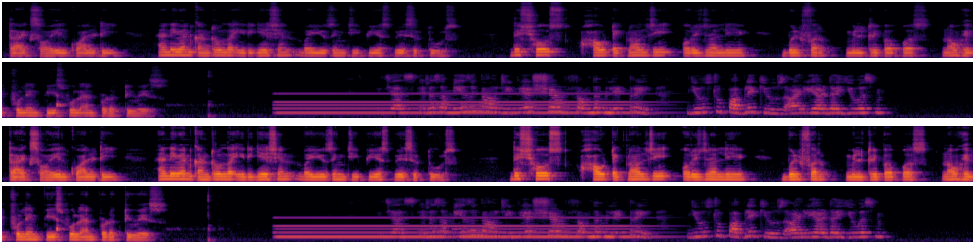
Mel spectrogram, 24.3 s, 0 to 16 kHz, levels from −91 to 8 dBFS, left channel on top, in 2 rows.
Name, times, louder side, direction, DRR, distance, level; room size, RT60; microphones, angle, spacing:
voice 1, 0.1-1.4 1.9-5.7 6.4-9.3 9.8-10.3 10.6-14.2, right 5 dB, 70° right, 0.3 m, -29 dB
Organ, 15.5-20.6, right 5 dB, 15° left, 0.9 m, -42 dB
voice 2, 16.8-20.4 20.7-23.1, left 2 dB, 50° left, 1.3 m, -42 dB
3.7 x 2.5 x 3.5 m
head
